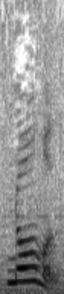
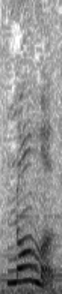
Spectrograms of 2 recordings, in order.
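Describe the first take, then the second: No difference in how they are said.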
